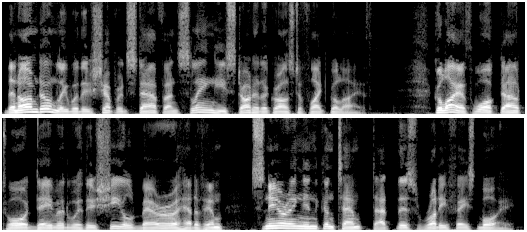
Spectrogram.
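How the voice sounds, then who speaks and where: A man narrating a dramatized scripture story in a measured storytelling manner. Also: on the low side, lively intonation, darkish tone, no echo, clean studio sound.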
